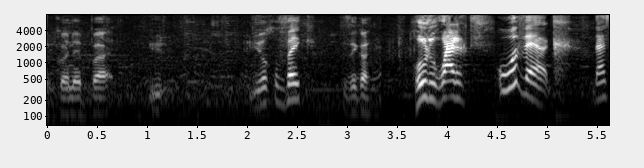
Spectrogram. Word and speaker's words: Urwerk: Okay, with this one, we do hear people struggling a little bit with it, and understandably so, but let's go. Uhrwerk, but let's be flexible about it.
